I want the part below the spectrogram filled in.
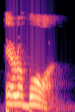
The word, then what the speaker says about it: erabon: The word earnest is from the Hebrew word erabon. E-R-A-B-O-N. Erabon. It has only one rendition that is useful. One rendition. Genesis 38. Let's look at it together. Genesis 38. Erabon.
